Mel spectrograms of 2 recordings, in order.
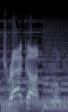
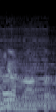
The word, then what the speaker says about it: Danganronpa: Dragon Ropa, I think it's how it's Oh, pronounced. Danganronpa? Danganronpa.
